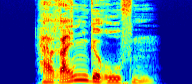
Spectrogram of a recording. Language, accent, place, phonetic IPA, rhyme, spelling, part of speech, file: German, Germany, Berlin, [hɛˈʁaɪ̯nɡəˌʁuːfn̩], -aɪ̯nɡəʁuːfn̩, hereingerufen, verb, De-hereingerufen.ogg
- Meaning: past participle of hereinrufen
